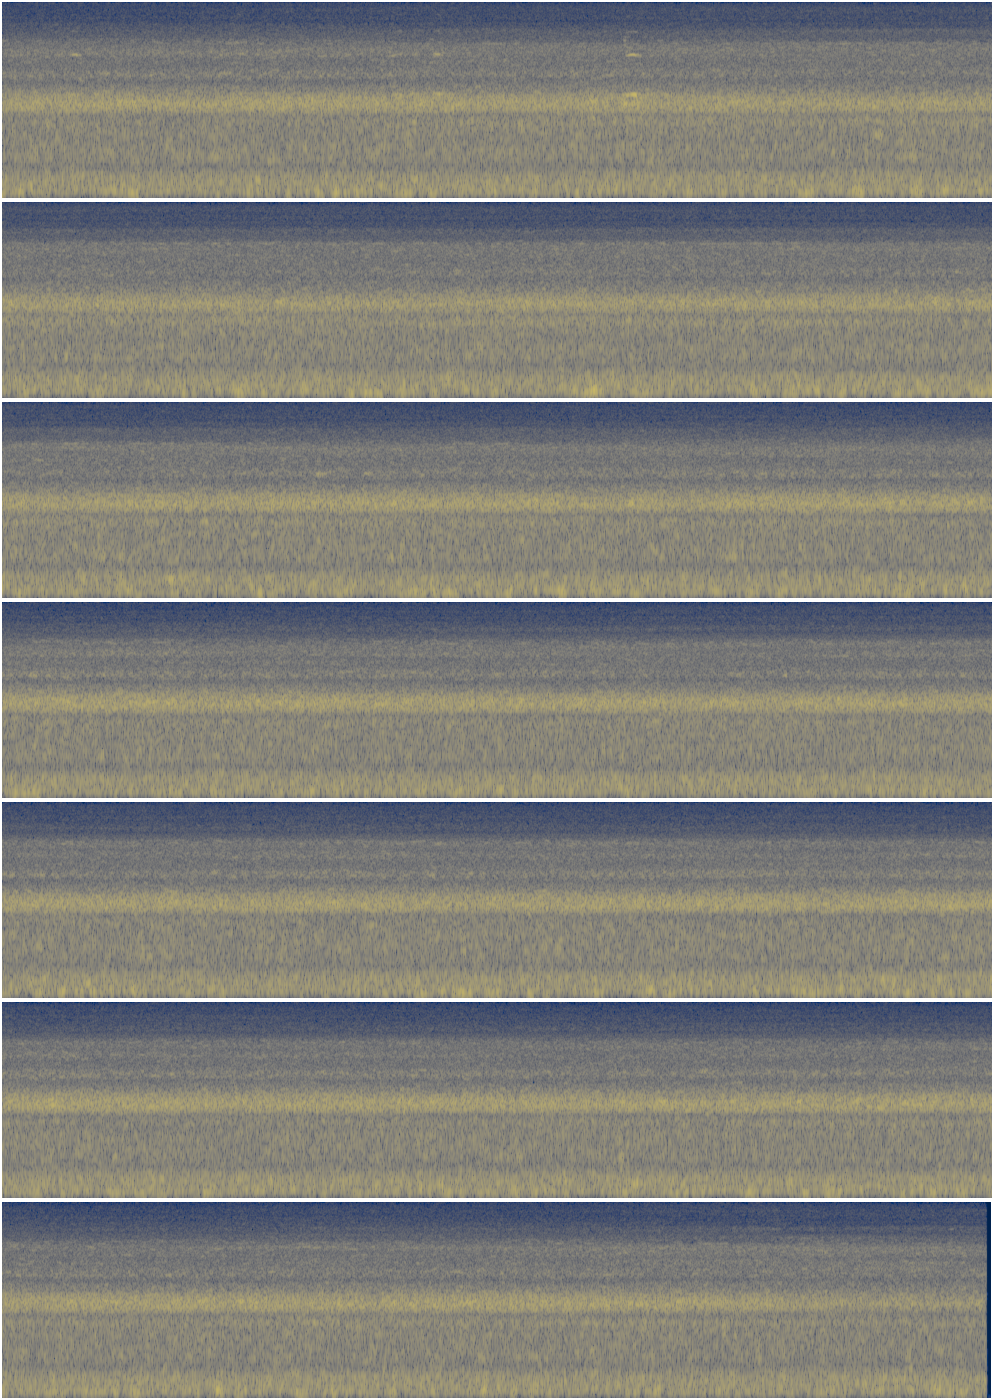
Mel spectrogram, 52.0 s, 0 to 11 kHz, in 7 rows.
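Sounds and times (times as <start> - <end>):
waterfall rushing and splashing: 0.0 - 51.9.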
